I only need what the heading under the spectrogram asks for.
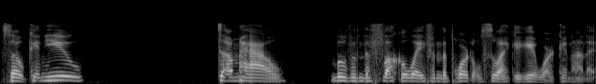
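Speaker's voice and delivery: speaking in a whisper. Whispering a plan to Stormbringer so another character won't hear: whispering. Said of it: "I'm going to whisper".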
